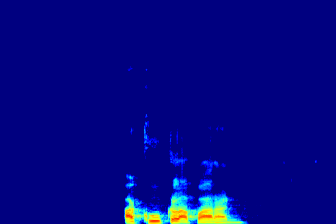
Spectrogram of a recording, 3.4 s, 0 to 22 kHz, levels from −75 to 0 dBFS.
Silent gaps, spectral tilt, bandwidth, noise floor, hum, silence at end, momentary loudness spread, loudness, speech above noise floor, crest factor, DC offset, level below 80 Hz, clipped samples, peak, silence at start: none; -8.5 dB/octave; 9.6 kHz; -85 dBFS; none; 0.95 s; 7 LU; -17 LUFS; 69 dB; 18 dB; under 0.1%; -72 dBFS; under 0.1%; -2 dBFS; 1.25 s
